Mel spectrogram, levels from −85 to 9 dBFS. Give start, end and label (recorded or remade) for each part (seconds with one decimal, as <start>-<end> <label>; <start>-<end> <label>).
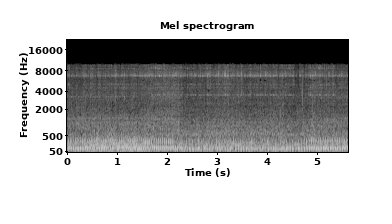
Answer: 0.0-5.6 recorded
